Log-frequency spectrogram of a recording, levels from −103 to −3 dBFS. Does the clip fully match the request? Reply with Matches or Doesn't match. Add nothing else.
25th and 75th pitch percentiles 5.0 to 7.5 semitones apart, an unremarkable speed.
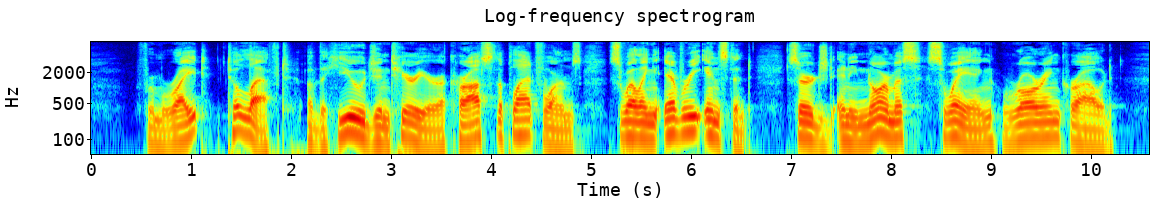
Doesn't match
